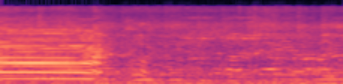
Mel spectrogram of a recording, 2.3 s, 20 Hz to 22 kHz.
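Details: Slaughter bulls at the Madarganj cattle market, Thakurgaon district, Bangladesh, on 12 March 2026. A loud, steady, tonal moo lasts just over half a second, then gives way to busy market chatter and crowd noise.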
